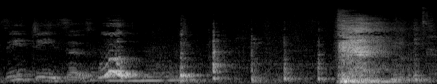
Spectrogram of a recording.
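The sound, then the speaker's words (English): A single sharp, loud sneeze bursts out near the end, right after a man's speaking voice, with a breathy, hissing burst. “Bless you.”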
